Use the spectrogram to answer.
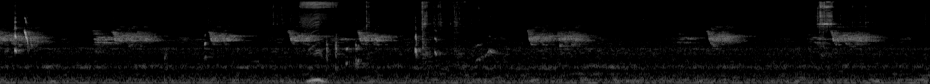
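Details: Budgerigar giving short chirped notes around mid-high pitch, repeated in loose groups every second or so, with a few sharper clicks between them over a steady low background hum.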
